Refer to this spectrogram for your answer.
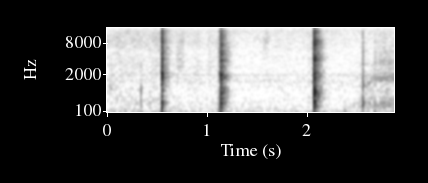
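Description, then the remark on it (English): A slow, sparse golf clap: three crisp, isolated claps spaced unevenly apart, followed by a couple of fainter taps, with no voices. “Yay, golf clap.”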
